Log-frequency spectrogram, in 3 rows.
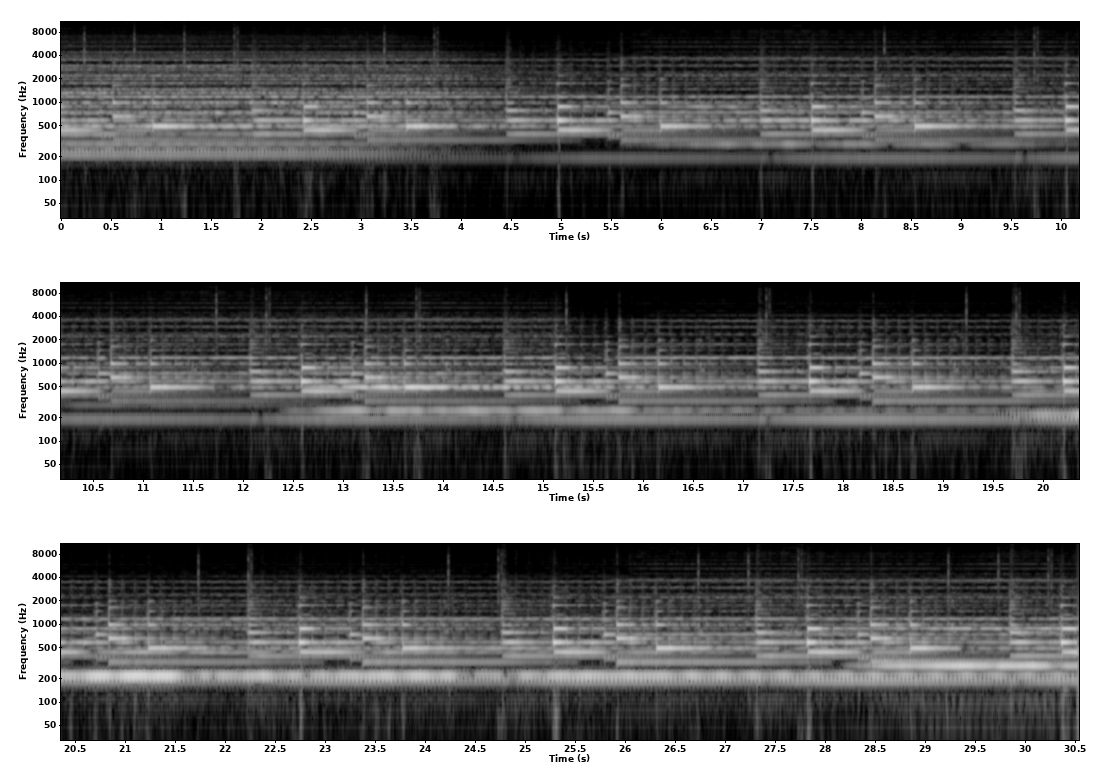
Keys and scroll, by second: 22.7 ctrl+z.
